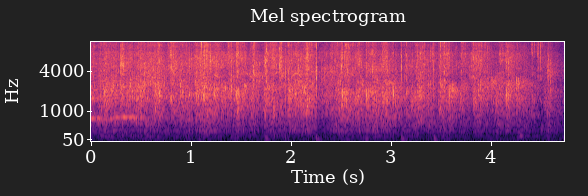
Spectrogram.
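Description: Audience applause at a SpaceApps bootcamp talk, a dense, sustained burst of many hands clapping close by that carries steadily to the end without pause.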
